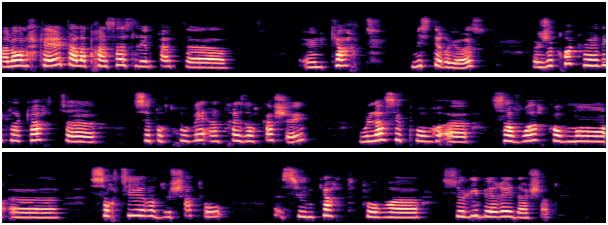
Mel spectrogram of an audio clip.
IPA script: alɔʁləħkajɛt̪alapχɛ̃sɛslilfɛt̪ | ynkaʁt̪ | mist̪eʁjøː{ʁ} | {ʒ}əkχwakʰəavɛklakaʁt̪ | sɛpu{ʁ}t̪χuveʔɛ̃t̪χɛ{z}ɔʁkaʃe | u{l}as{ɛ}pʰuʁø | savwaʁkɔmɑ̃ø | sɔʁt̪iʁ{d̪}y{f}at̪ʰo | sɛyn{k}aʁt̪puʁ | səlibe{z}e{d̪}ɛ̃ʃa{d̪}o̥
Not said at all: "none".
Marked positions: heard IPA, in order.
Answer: z, ʒ, ʁ, z, l, ɛ, d̪, ʃ, k, ʁ, d̪, t̪

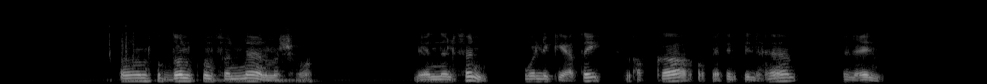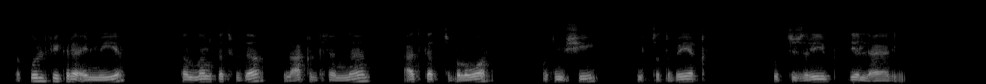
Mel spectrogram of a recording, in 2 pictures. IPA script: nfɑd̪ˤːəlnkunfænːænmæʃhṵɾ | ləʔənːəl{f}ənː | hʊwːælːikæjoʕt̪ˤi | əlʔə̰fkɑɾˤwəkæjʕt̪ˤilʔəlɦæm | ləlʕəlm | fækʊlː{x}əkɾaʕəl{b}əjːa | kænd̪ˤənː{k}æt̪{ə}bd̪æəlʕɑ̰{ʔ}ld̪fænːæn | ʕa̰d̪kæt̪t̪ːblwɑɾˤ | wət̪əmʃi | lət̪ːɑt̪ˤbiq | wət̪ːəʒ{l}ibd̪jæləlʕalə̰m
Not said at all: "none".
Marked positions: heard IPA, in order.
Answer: f, f, m, k, ə, q, ɾ

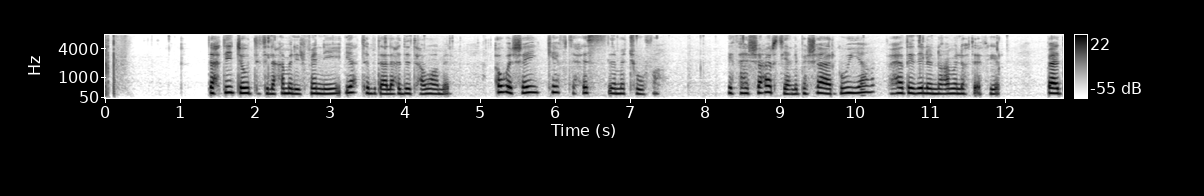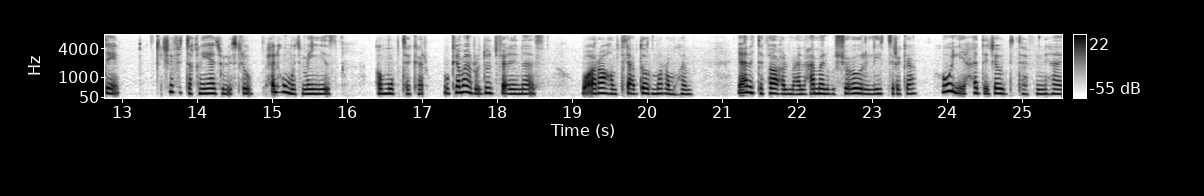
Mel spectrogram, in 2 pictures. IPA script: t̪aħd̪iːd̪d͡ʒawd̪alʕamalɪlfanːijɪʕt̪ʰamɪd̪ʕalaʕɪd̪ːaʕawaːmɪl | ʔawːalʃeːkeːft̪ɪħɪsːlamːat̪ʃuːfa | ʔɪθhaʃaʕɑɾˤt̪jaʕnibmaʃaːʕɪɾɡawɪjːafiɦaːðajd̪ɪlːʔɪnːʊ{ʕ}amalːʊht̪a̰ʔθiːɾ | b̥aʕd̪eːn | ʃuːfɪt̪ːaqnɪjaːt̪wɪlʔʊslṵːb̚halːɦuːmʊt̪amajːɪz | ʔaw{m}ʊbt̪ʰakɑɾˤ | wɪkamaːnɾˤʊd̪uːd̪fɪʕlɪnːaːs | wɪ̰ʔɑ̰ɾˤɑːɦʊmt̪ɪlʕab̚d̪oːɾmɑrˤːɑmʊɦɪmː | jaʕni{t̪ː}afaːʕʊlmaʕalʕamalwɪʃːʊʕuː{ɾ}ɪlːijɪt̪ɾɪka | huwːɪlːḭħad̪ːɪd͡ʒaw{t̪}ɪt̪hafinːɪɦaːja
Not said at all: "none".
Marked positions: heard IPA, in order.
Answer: ʕ, m, t̪ː, ɾ, d̪

